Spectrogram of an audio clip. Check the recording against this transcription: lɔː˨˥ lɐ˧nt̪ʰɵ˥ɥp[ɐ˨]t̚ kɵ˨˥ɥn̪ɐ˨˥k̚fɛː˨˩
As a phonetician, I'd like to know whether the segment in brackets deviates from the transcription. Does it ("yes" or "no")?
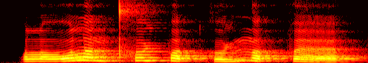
no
